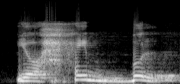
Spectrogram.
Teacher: جب یہاں پہ رکیں گے، سٹاپ کریں گے تو دال ساکن ہو جائے گا. یا کے بعد ہا بریک ہے، اس ہا کو بھاری ساؤنڈ کے ساتھ نہیں پڑھنا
